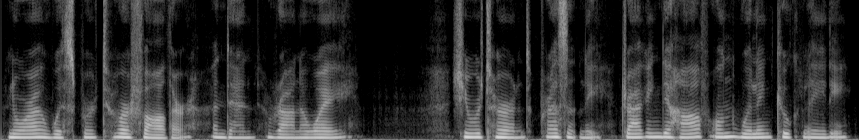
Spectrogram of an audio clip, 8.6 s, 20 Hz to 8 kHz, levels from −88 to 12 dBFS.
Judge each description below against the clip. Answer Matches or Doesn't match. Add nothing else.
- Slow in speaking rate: Matches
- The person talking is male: Doesn't match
